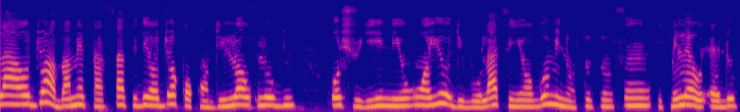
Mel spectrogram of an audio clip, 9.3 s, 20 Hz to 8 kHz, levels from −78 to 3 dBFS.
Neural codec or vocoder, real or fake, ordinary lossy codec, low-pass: none; real; none; 7.2 kHz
